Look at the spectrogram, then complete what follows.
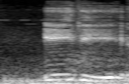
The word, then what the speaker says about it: EDI: are you named edie edie is the phonetic pronunciation of edi that is an acronym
